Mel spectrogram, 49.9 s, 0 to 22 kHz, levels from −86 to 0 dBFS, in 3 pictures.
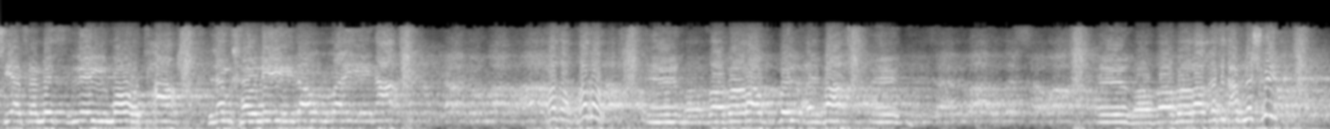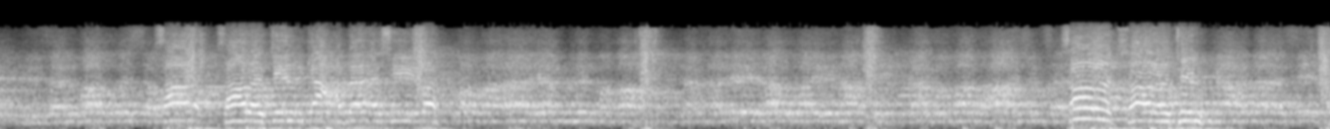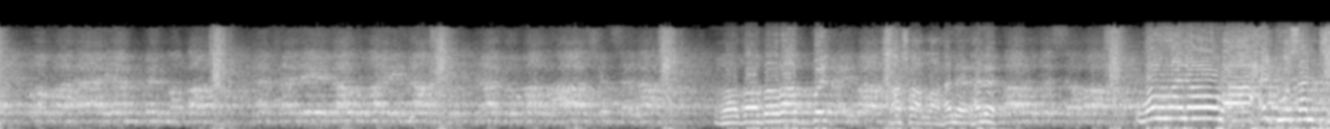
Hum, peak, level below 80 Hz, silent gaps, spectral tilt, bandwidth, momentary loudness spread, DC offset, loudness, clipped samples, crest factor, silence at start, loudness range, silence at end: none; 0 dBFS; -28 dBFS; none; -3 dB/octave; 11 kHz; 10 LU; under 0.1%; -7 LUFS; 6%; 6 dB; 0 s; 6 LU; 0 s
